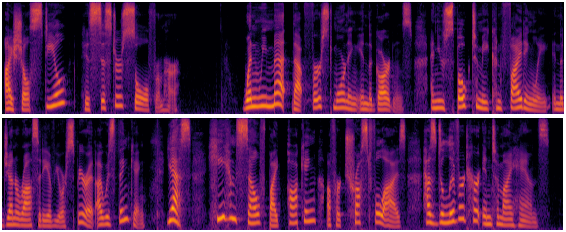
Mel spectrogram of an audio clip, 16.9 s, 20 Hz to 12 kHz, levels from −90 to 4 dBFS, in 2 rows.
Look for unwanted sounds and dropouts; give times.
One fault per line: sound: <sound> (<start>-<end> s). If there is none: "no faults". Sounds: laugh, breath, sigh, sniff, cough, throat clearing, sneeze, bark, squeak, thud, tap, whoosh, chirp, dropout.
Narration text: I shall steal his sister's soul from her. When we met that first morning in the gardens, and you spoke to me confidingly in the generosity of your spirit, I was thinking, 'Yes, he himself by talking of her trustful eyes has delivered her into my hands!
sound: dropout (12.6-12.7 s)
